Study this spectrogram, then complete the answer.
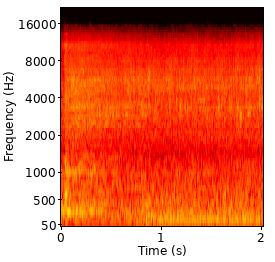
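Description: Steady, broadband rush of water from a caravan shower running at good pressure in a Chausson Flash 515, close and continuous without a break.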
